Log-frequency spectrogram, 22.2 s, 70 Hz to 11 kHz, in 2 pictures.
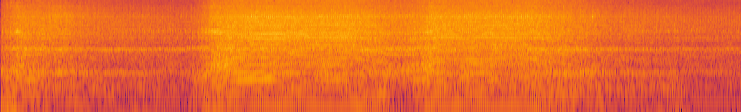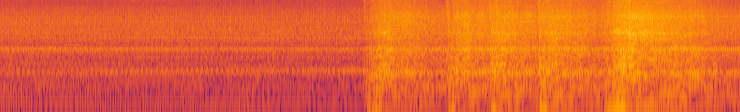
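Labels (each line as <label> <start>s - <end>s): A car engine is revving repeatedly outdoors. 0.0s - 22.2s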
